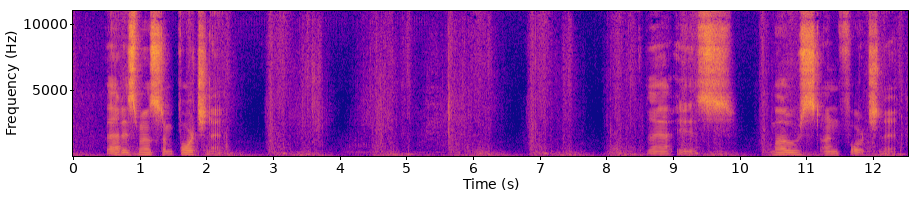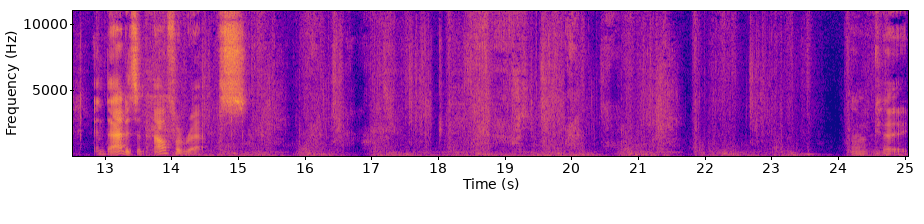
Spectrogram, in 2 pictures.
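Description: Large wings flap and whoosh.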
